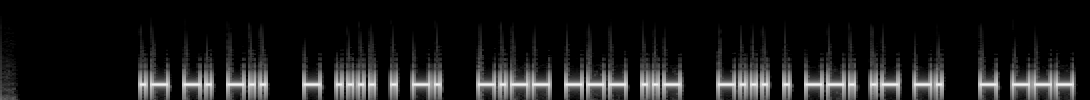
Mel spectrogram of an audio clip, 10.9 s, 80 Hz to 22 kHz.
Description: Morse code, heard as a keyed tone, about 22 wpm, 700 Hz. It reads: AND THEN YOU BEGAN TO
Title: Sentences from Top 1000 Words - Review Part 2 - 22wpm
